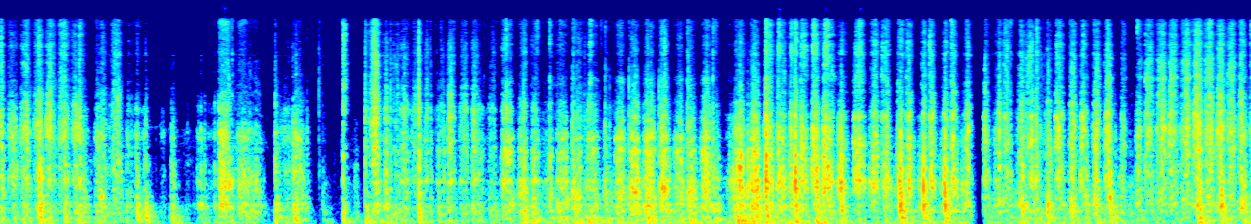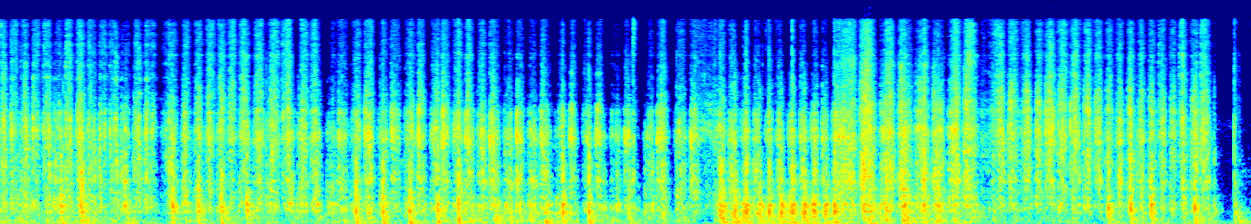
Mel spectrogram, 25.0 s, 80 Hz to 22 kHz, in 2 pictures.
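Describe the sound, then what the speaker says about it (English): Scraping stray bits off a small 4-inch Biscoff drip cake while decorating it: a steady, close rubbing and rasping scrape that continues for the whole stretch, with short pauses, and no talking. "I'm just scraping off these bits."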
